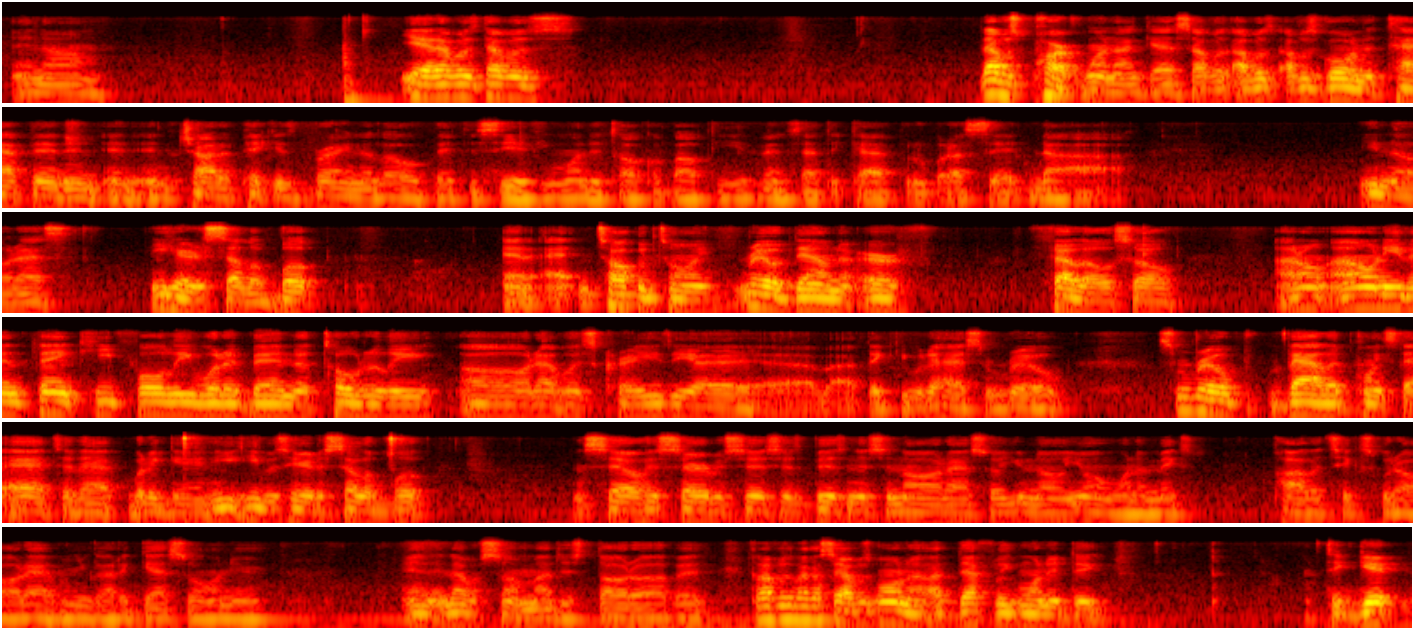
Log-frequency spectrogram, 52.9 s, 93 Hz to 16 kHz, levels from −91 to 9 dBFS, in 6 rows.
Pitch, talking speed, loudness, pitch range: 85 Hz, 190 wpm, -32 LUFS, 80-100 Hz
